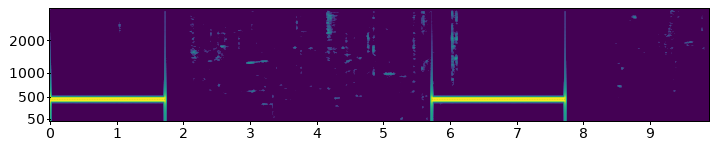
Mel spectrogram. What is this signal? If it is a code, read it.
Ringback tone (North America), 440 + 480 Hz.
